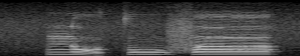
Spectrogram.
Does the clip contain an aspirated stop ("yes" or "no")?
no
